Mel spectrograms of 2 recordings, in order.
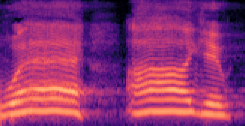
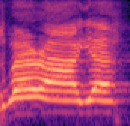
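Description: First: It is said with dramatic, heavy expression. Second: It is said plainly, without dramatic expression.

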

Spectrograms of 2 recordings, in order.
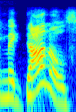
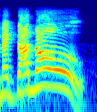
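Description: First: The stress falls on the usual syllable. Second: The stress falls on an unusual syllable. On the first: "if I say McDonald's to someone, they don't understand that" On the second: "They understand McDonald's"

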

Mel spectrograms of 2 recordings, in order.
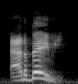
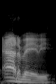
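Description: First: The stress falls on the word 'baby'. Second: The stress falls on the word 'add'. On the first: It sounds like adding in a baby. The speaker calls it wrong. "it's add a baby. It's like adding in a baby" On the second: This is the usual way people say the phrase. The speaker calls it right. "not like, add a baby"

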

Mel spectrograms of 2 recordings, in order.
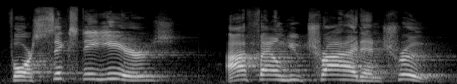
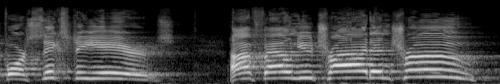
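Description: First: It is said at a soft, normal level. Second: It is yelled as loudly as possible.

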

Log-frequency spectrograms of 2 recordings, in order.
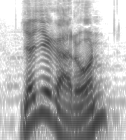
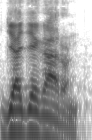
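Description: First: The voice rises on the last syllable. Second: The voice falls on the last syllable.

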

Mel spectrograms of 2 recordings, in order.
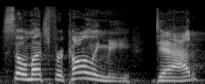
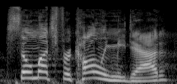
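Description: First: There is a clear pause before Dad. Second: The words run together with no pause before Dad. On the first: The speaker's father did not call as promised. The speaker calls it right. "the correct way to say it is" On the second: Nobody wants to call the speaker Dad. The speaker calls it wrong. "Who wants to call you Dad? No one"

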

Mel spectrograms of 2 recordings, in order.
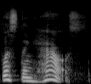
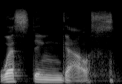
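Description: First: The middle is a plain ng before house. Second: The middle has a hard g sound like ghost. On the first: "no, it's Westinghouse" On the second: "when you have the G and the H next together, it's going to sound like ghost"

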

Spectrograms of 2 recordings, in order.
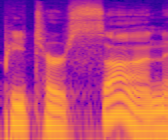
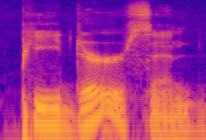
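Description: First: The middle consonant is a T sound. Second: The middle consonant is a D sound. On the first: The speaker calls it wrong. "not Peterson" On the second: The speaker calls it right. "it's pronounced Pedersen, with a D"

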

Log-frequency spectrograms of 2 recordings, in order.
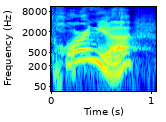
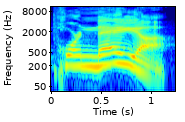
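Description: First: It is said in the non-Erasmian Greek pronunciation. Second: It is said in the Erasmian Greek pronunciation.

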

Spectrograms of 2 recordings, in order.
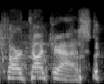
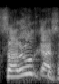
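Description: First: A t sound follows the r. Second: No t sound follows the r. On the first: The speaker calls it wrong. "So they put a T after the R" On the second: The speaker calls it right. "it's Tsarouchas. I didn't touch anyone's ass"

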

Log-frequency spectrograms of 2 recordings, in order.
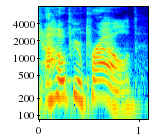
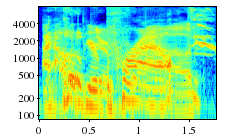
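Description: First: It is said in a warm, sincere tone. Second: It is said in a menacing, passive-aggressive tone. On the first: The writer is genuinely congratulating the hosts. "That had to have been like" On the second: The writer is reproaching the hosts. "but I immediately read it as"

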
